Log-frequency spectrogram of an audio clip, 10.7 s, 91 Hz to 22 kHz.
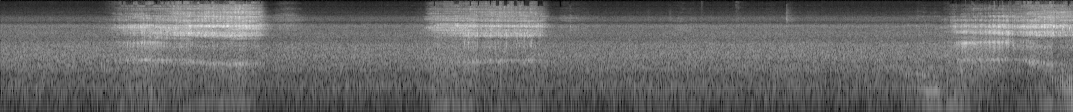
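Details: Adult male, about 52, with a 10-year history of difficulty sleeping and daytime lethargy; family-confirmed loud, harsh snoring in rhythmic bursts about every four seconds; investigations suggested sleep apnea, later treated surgically.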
